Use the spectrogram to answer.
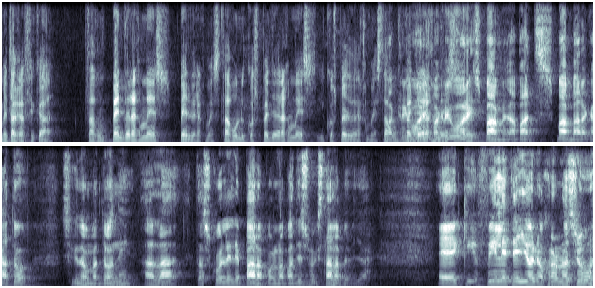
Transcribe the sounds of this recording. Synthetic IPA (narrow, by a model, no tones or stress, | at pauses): me̞t̪ɐɣɾɐfikɐ | θɐxumpe̞nd̪eɾɐɣme̞spend̪eɾɐɣmesθɐxuniko̞si̥pend̪eɾɐɣme̞siko̞si̥pend̪eɾɐɣmesθɐxumɾieɾɐɣɐɾiɣoɾispɐmeɐpɐnd̪i̥si̥pɐmepɐɾɐkɐt̪o̞siɣno̞mɐnd̪o̞niɐlɐt̪ɐsxo̞liɐine̞pɐɾɐpolɐnɐpɐd̪isumecest̪ɐɐlɐpe̞ðʝɐ̰ | ecfilet̪eʎo̞nioxɾo̞no̞su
